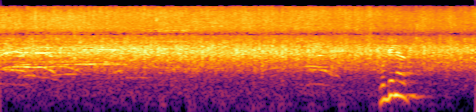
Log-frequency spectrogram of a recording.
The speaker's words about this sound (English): Now clap your hands if you want to live that way.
